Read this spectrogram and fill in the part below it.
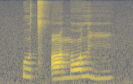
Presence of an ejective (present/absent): present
